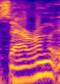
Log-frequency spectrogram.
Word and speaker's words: Zarum: For the record, my name is Michael, M-I-C-H-A-E-L. Last name is Zarum, it's spelled Z with a Z, like a zebra, Z-A-R-U-M.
